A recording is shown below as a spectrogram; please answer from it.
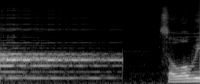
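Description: A bell-like synth chord from the Cloud Supply Kontakt instrument, struck just before and left ringing as it fades, cut off abruptly a little over a second in. A man starts talking near the end.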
